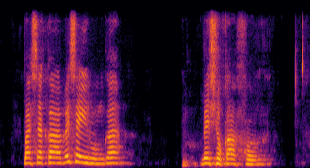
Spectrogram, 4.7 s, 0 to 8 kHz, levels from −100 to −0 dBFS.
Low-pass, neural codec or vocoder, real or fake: 7.2 kHz; codec, 16 kHz, 4.8 kbps, FACodec; fake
